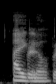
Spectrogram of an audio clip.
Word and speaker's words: Aygloo: Dime, por favor, antes de nada, porque como se escribe A-Y-G-L-O-O, si lo he dicho bien, o pronúncialo tú, por favor. – Aiglo.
